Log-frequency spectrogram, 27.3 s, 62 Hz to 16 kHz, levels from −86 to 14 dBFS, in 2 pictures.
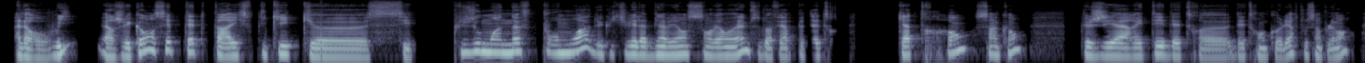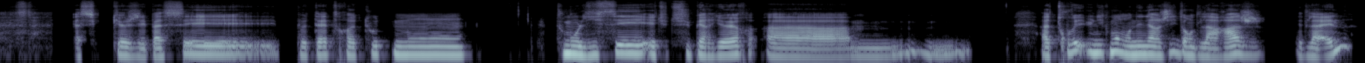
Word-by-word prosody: Alors 110 Hz, -5 st, +3 dB
oui. 135 Hz, +5 st, +1 dB, 0.2 s
Alors 115 Hz, -1 st, +3 dB
je 115 Hz, -, 0 dB
vais 120 Hz, -, +4 dB
commencer 195 Hz, +5 st, +4 dB
peut-être 180 Hz, -4 st, 0 dB
par 120 Hz, -, +6 dB
expliquer 140 Hz, +3 st, 0 dB
que 110 Hz, -3 st, +2 dB
c'est 105 Hz, 0 st, -5 dB, 0.4 s
plus 165 Hz, +1 st, -1 dB
ou 180 Hz, -, +5 dB
moins 170 Hz, -1 st, +5 dB
neuf 175 Hz, +2 st, +4 dB
pour 160 Hz, -4 st, -3 dB
moi 180 Hz, +9 st, +5 dB
de 160 Hz, -6 st, -5 dB
cultiver 145 Hz, 0 st, -1 dB
la 140 Hz, -1 st, +4 dB
bienveillance 140 Hz, +1 st, +1 dB
envers 130 Hz, -1 st, +2 dB
moi-même. 135 Hz, +9 st, +3 dB
Ça 140 Hz, -, -9 dB
doit 115 Hz, -3 st, 0 dB
faire 115 Hz, 0 st, -3 dB
peut-être 125 Hz, 0 st, -7 dB, 0.6 s
4 135 Hz, +2 st, 0 dB
ans, 200 Hz, +8 st, +2 dB
5 140 Hz, -7 st, -4 dB
ans 215 Hz, +2 st, -2 dB, 0.5 s
que 135 Hz, -, +2 dB
j'ai 125 Hz, 0 st, +3 dB
arrêté 120 Hz, +3 st, +2 dB
d'être, 125 Hz, -3 st, -3 dB
heu, 105 Hz, 0 st, -3 dB
d'être 115 Hz, +1 st, -8 dB
en 115 Hz, -, -1 dB
colère 125 Hz, +6 st, -3 dB
tout 140 Hz, -, -9 dB
simplement. 125 Hz, +8 st, -4 dB, 0.8 s
Parce -, -, -2 dB, 0.2 s
que 135 Hz, -, 0 dB
j'ai 120 Hz, -2 st, -4 dB
passé, 115 Hz, -, -1 dB, 0.2 s
peut-être, 130 Hz, +1 st, -3 dB
heu, -, -, -2 dB
toute 140 Hz, +2 st, -8 dB
mon 135 Hz, -1 st, +1 dB, 0.9 s
tout 150 Hz, -, +1 dB
mon 145 Hz, -1 st, +7 dB
lycée, 150 Hz, +4 st, +2 dB
études 140 Hz, +1 st, -5 dB
supérieures 135 Hz, 0 st, -1 dB
à, 110 Hz, -2 st, 0 dB
mmh, 115 Hz, 0 st, -10 dB, 1.5 s
à 125 Hz, -, +2 dB
trouver 160 Hz, +8 st, -1 dB
uniquement 160 Hz, +1 st, +1 dB
mon 140 Hz, -3 st, +2 dB
énergie 140 Hz, +3 st, +1 dB
dans 135 Hz, -3 st, -1 dB
de 125 Hz, -, -9 dB
la 115 Hz, -2 st, +1 dB
rage 135 Hz, +1 st, +1 dB, 0.3 s
et -, -, -9 dB
de 125 Hz, -, -14 dB
la 120 Hz, -, +3 dB
haine. 250 Hz, +7 st, -1 dB
135 Hz, 150 wpm, -25 LUFS, 120-145 Hz, 1.5 s, mon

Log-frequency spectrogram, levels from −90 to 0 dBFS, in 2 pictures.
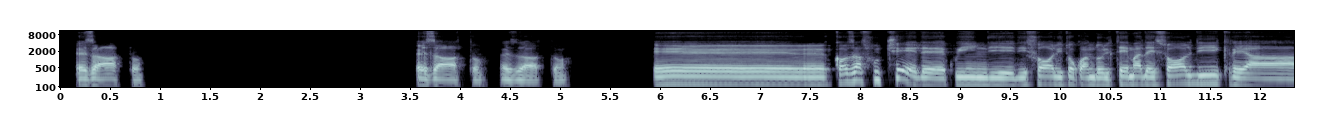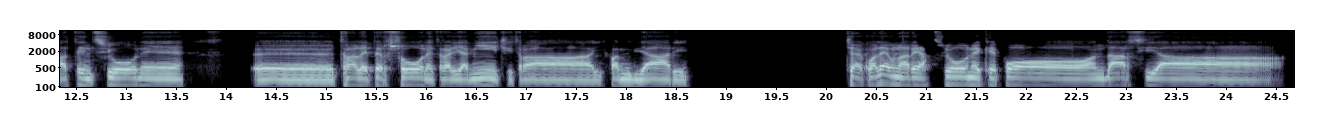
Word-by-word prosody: Esatto. 100 Hz, -3 st, 0 dB, 2.7 s
Esatto, 90 Hz, -1 st, -1 dB
esatto. 90 Hz, -2 st, -3 dB, 0.8 s
Ehm, 120 Hz, -2 st, +2 dB
cosa 155 Hz, +4 st, +1 dB
succede 120 Hz, -, -1 dB
quindi 110 Hz, -2 st, 0 dB
di 110 Hz, +1 st, -4 dB
solito 120 Hz, -1 st, 0 dB
quando 110 Hz, 0 st, +1 dB
il 110 Hz, -, -3 dB
tema 120 Hz, -1 st, +1 dB
dei 115 Hz, -1 st, 0 dB
soldi 130 Hz, +2 st, 0 dB
crea 100 Hz, -3 st, +1 dB
tensione, 105 Hz, -2 st, -1 dB, 0.6 s
ehm, 90 Hz, -1 st, +1 dB
tra 110 Hz, -2 st, -1 dB
le 105 Hz, -1 st, +1 dB
persone, 110 Hz, -3 st, +1 dB
tra 95 Hz, +1 st, -1 dB
gli 95 Hz, +1 st, -1 dB
amici, 100 Hz, -1 st, -3 dB
tra 90 Hz, -1 st, +1 dB
i 85 Hz, 0 st, -10 dB
familiari? 95 Hz, -2 st, -1 dB, 1.6 s
Cioè, -, -, -1 dB
qual 115 Hz, +3 st, 0 dB
è 145 Hz, -, +4 dB
una 120 Hz, -3 st, +1 dB
reazione 115 Hz, +1 st, 0 dB
che -, -, -3 dB
può 105 Hz, -2 st, +2 dB
andarsi 105 Hz, +1 st, -2 dB
a 95 Hz, -3 st, 0 dB
105 Hz, 85 wpm, -22 LUFS, 95-115 Hz, 2.7 s, è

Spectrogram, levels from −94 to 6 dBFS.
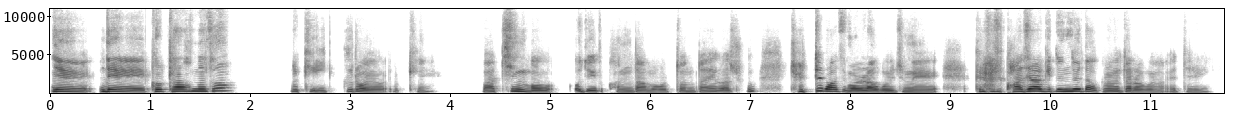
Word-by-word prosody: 네. 225 Hz, -5 st, +3 dB
네. 220 Hz, -5 st, +4 dB
그렇게 240 Hz, +2 st, +3 dB
하면서 280 Hz, +6 st, +2 dB, 0.6 s
이렇게 215 Hz, -1 st, -7 dB
이끌어요, 190 Hz, -1 st, -5 dB
이렇게. 190 Hz, +2 st, -17 dB, 0.5 s
마침 210 Hz, +5 st, -2 dB
뭐 195 Hz, -2 st, -2 dB, 0.2 s
어디로 205 Hz, -2 st, 0 dB
간다 185 Hz, +1 st, -8 dB
뭐 175 Hz, -1 st, -10 dB
어쩐다 185 Hz, +2 st, -11 dB
해 205 Hz, +1 st, -6 dB
가지고 200 Hz, +8 st, -9 dB, 0.3 s
절대로 245 Hz, +6 st, +3 dB
하지 245 Hz, -4 st, +2 dB
말라고 195 Hz, -3 st, +1 dB
요즘에 175 Hz, -1 st, -9 dB, 0.4 s
그래 230 Hz, -1 st, -2 dB
가지고 230 Hz, -2 st, -4 dB
과제하기도 245 Hz, +1 st, +5 dB
힘들다고 255 Hz, -4 st, +5 dB
그러더라고요 195 Hz, -4 st, -4 dB
애들이. 185 Hz, 0 st, -16 dB
205 Hz, 345 characters per minute, -24 LUFS, 190-240 Hz, 0.6 s, 과제하기도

